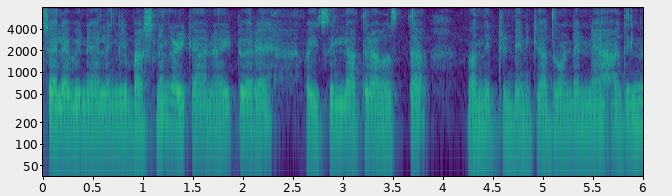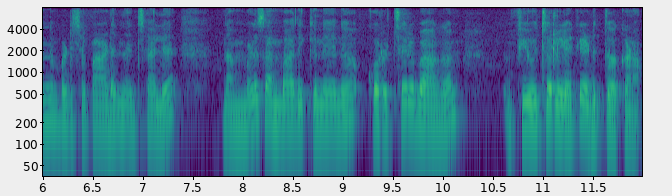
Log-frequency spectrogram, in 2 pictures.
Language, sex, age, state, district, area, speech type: Malayalam, female, 45-60, Kerala, Wayanad, rural, spontaneous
